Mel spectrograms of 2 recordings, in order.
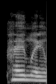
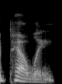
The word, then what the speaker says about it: Pele: Some people say, oh, Pele, like the soccer player. And yes, it's spelled somewhat the same without the accent on the E. Yes. The angu on the E. But yeah, it's different. So, or you can think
